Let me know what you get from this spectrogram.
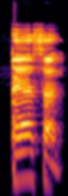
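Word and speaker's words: castle: ভাষায় গসার বলে গসার বাংলা অর্থ দৈর্ঘ্য দুর্গ উচ্চারণ ডি ইউ আর জি ও দুর্গ কাসাল ক্যাসাল কে এস টি এল ই ক্যাসাল এই ক্যাসালের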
